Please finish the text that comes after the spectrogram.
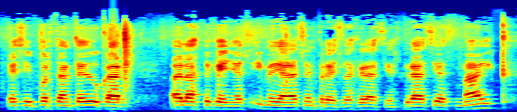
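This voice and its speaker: Even-toned man interpreting, halting phrases. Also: medium pitch, a little hiss or hum. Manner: measured, halting delivery in short phrases with pauses. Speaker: conference interpreter. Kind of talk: simultaneous interpretation of a formal panel discussion.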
